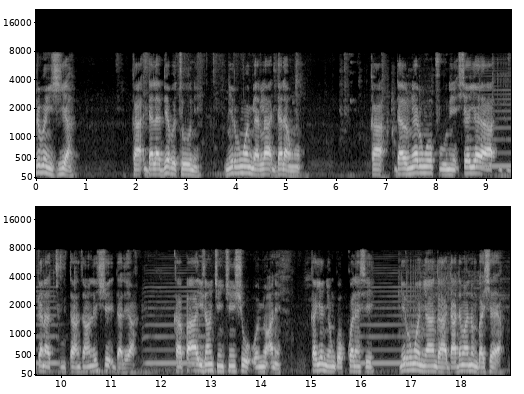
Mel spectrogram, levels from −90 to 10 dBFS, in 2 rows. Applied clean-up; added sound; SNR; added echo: none; Bowed string instrument; 16 dB; none.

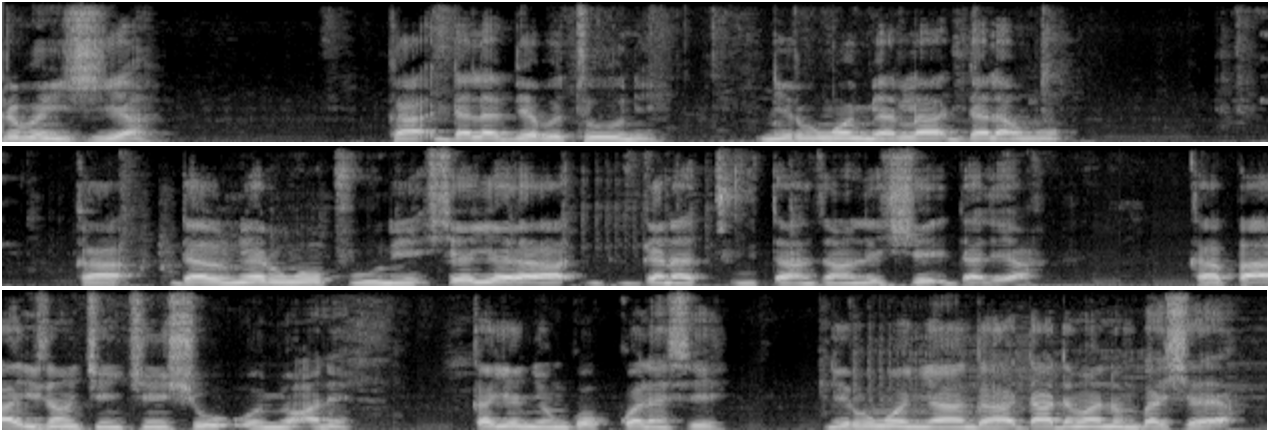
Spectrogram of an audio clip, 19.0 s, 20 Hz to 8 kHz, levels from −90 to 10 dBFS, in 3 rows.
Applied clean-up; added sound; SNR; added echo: none; none; none; none.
